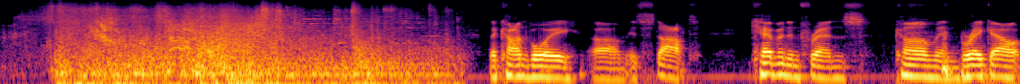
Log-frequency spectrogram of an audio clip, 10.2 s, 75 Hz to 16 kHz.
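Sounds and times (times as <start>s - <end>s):
bazooka explosion: 0.0s - 4.7s
explosion debris noise: 0.0s - 4.7s
speech: 4.9s - 10.1s.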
